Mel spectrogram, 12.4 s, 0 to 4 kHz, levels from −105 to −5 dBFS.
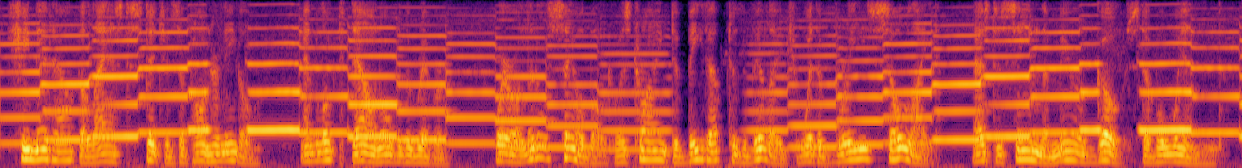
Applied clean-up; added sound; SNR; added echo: none; Wind instrument, woodwind instrument; 1 dB; reverberation time 0.2 s.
